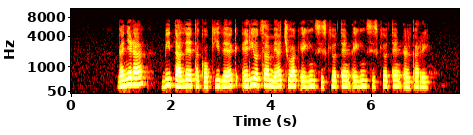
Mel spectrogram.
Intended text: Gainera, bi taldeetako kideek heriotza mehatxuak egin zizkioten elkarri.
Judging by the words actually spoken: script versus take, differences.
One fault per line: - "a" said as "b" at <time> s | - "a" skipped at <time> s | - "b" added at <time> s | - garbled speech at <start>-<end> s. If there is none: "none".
- "egin zizkioten" added at 5.7 s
